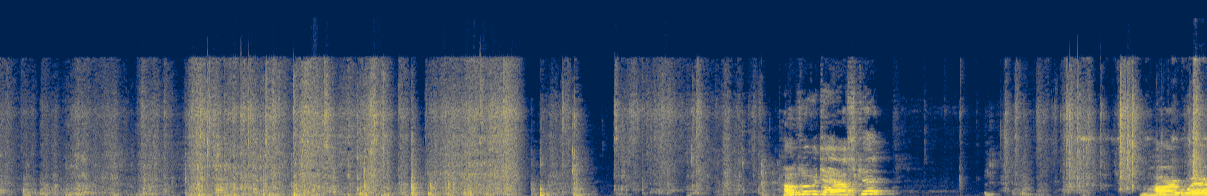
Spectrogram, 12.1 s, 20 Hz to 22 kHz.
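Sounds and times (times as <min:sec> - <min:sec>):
packaging rustling: 0:00.0 - 0:07.8, 0:09.9 - 0:12.0.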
